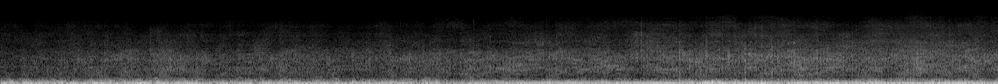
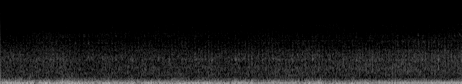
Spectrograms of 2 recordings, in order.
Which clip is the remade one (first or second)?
first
